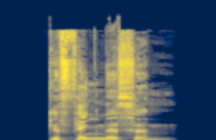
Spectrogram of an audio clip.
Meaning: dative plural of Gefängnis
- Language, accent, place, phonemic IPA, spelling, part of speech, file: German, Germany, Berlin, /ɡəˈfɛŋnɪsn̩/, Gefängnissen, noun, De-Gefängnissen.ogg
